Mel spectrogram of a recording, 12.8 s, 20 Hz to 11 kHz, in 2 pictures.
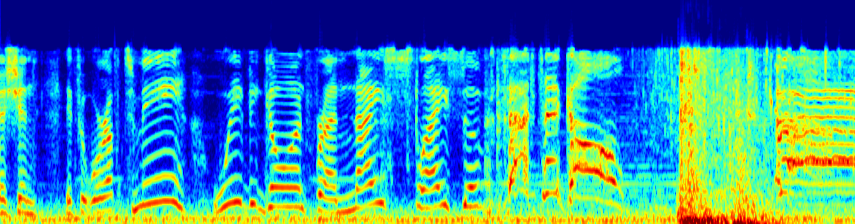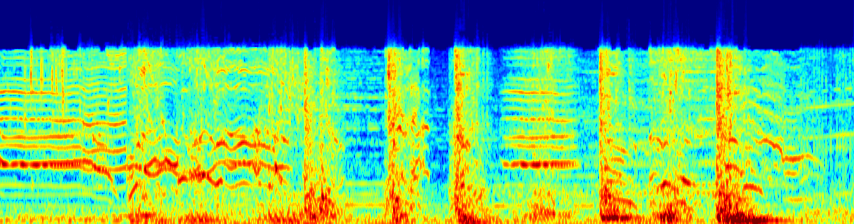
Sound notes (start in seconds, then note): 3.6 yelling; 5.8 both screaming; 8.6 thud; 11.8 thud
